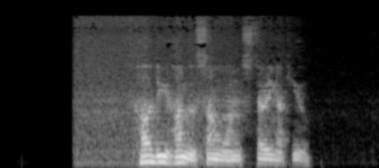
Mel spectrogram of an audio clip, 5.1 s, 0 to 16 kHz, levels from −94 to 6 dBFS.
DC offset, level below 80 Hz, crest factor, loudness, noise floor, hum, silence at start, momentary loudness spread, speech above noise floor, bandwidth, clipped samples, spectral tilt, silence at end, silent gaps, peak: under 0.1%; -48 dBFS; 16 dB; -13 LUFS; -73 dBFS; none; 1.75 s; 16 LU; 60 dB; 11 kHz; under 0.1%; -8.5 dB/octave; 0.95 s; none; 0 dBFS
